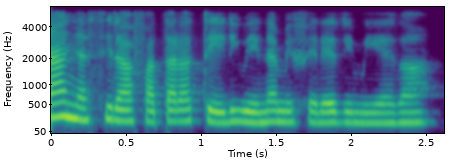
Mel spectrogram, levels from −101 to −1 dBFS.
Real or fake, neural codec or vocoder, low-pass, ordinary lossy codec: fake; codec, 16 kHz, 1 kbps, X-Codec, HuBERT features, trained on LibriSpeech; 5.4 kHz; none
